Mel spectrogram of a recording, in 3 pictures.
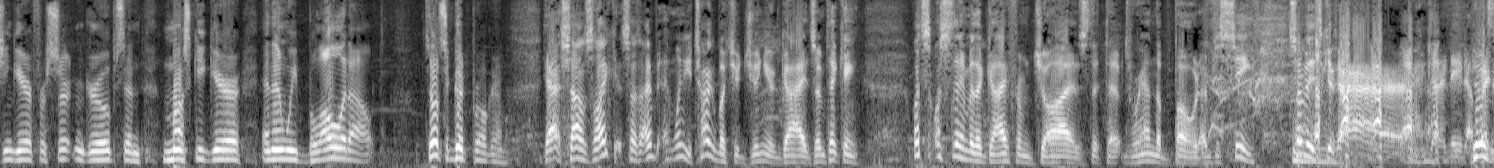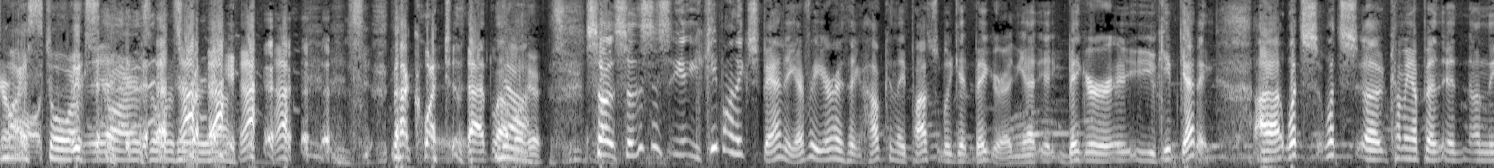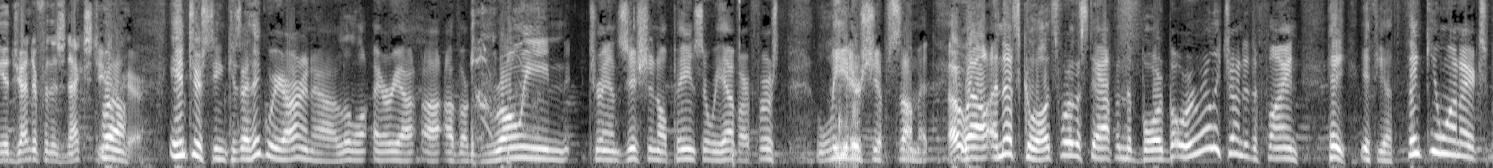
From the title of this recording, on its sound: Holes For Heroes Live at Medicine Lake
